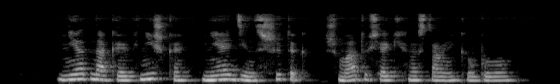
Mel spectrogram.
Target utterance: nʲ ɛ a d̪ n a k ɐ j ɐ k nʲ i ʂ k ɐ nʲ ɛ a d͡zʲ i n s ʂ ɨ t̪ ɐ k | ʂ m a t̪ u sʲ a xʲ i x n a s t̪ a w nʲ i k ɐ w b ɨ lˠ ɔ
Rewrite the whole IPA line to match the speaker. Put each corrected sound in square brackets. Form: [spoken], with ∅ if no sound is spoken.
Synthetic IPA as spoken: nʲ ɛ a d̪ n a k ɐ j ɐ k nʲ i ʂ k ɐ nʲ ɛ a d͡zʲ i n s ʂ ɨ t̪ ɐ k | ʂ m a t̪ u sʲ a [kʲ] i x n a s t̪ a w nʲ i k ɐ w b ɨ lˠ ɔ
